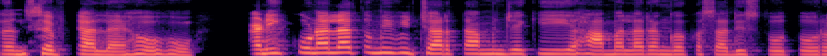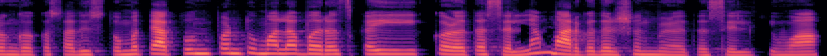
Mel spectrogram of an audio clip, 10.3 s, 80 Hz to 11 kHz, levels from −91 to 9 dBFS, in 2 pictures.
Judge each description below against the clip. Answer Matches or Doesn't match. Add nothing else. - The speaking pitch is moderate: Doesn't match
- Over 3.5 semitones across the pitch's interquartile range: Doesn't match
